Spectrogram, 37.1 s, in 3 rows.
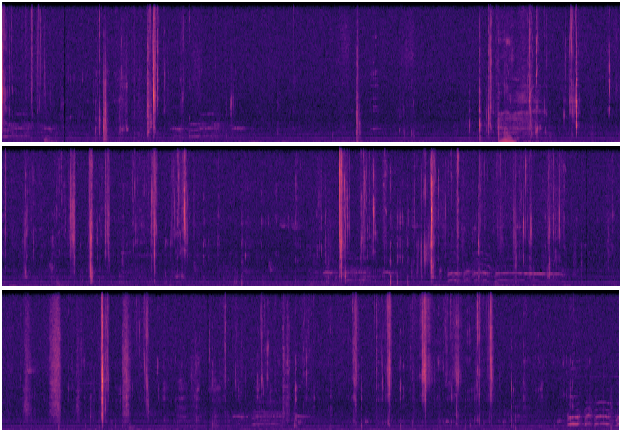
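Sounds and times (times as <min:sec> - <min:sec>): rooster crowing faintly: 0:00.0 - 0:01.3, 0:03.1 - 0:05.7, 0:17.6 - 0:24.1, 0:28.4 - 0:31.2, 0:35.9 - 0:37.0
chewing and mouth sounds: 0:00.0 - 0:04.8, 0:09.3 - 0:37.0
steady low hum: 0:00.0 - 0:37.0.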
